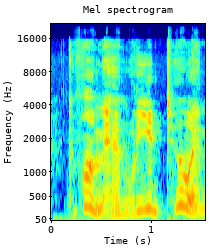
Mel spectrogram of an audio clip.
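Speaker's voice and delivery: soft, disappointed, reproachful tone of voice. Showing how a parent could talk to their kid: mock disappointed parent tone. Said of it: "you can use that tone on your kid".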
